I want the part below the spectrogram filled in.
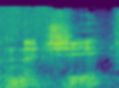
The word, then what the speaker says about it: nudger: Alors pour les petits pinettes, pareil, toujours qui ne connaissent pas ce que veut dire nudger. je le dis bien ou pas d'ailleurs parce que ah, c'est très bien.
